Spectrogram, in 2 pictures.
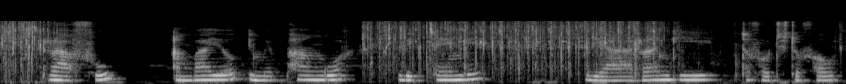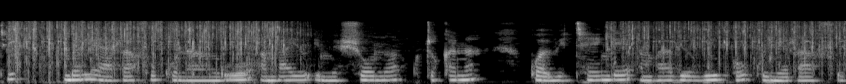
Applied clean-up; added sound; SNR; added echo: none; Rattle (instrument); 9 dB; none.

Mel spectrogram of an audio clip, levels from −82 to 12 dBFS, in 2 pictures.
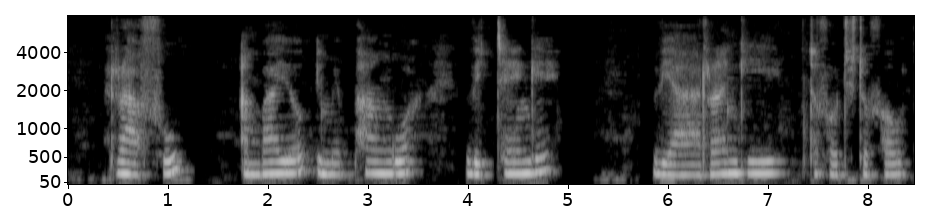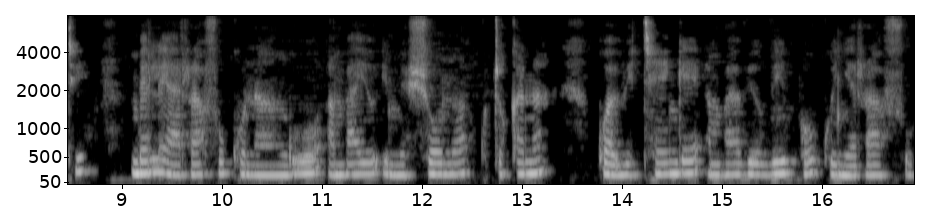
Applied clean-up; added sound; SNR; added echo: none; none; none; none.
